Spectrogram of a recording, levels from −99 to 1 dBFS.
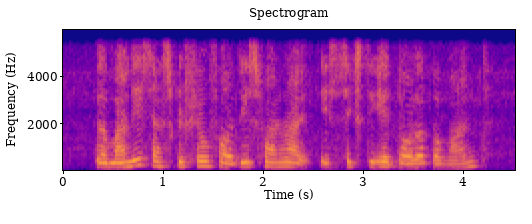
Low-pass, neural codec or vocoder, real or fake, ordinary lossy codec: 5.4 kHz; codec, 16 kHz, 4 kbps, FreqCodec, smaller model; fake; none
